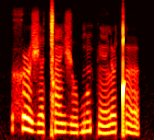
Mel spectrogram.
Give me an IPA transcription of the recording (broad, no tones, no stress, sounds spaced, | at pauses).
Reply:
x ə˞ ʒ ɜ ǀ æ̃ ʒ u b ũ k ẽ l ə˞ ǃ ə̃ː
